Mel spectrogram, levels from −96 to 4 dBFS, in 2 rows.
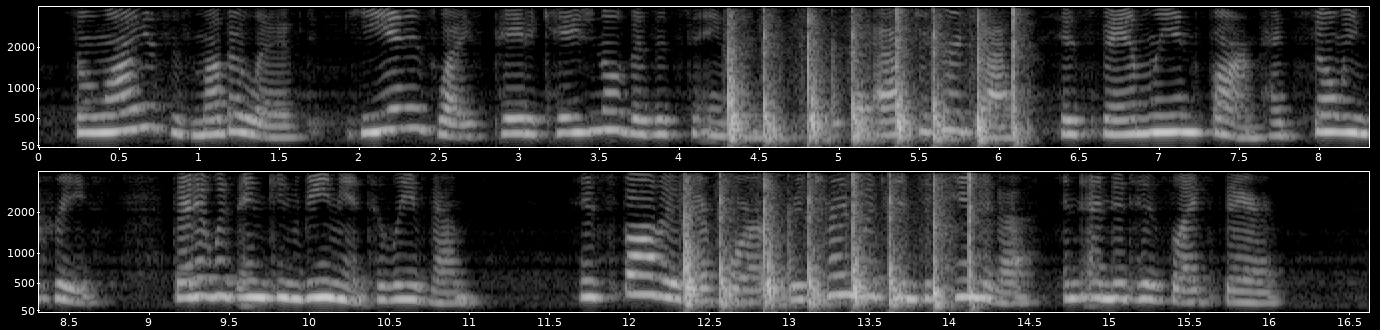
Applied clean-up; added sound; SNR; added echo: none; Run; 0 dB; reverberation time 0.3 s.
